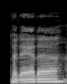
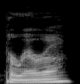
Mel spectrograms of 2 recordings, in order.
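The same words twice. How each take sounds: First: The R is a quick tap of the tongue. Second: The R is a smooth American English R. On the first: The speaker calls it right. "the tap R is very easy for my American English tongue" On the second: The speaker calls it wrong. "I don't say Pereira"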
